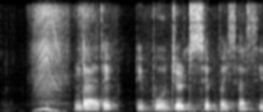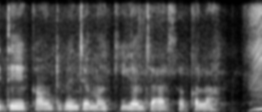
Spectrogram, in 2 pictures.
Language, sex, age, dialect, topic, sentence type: Bhojpuri, female, 18-24, Western, banking, statement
